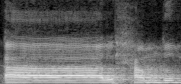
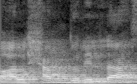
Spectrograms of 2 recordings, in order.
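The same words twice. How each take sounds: First: The opening vowel is drawn out long. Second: The opening vowel is said short. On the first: It asks whether all praise belongs only to God. The speaker calls it wrong. "kalau dia panjangkan alifnya" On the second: All praise belongs to God. The speaker calls it right. "segala puji bagi Allah"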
